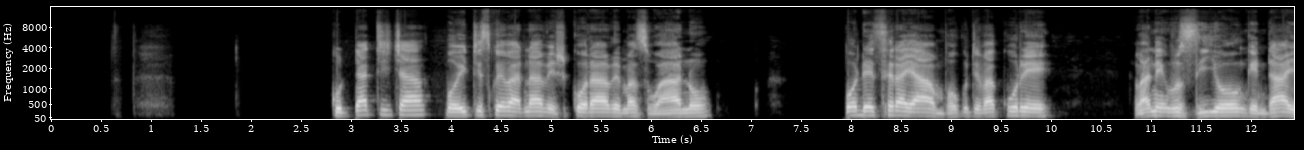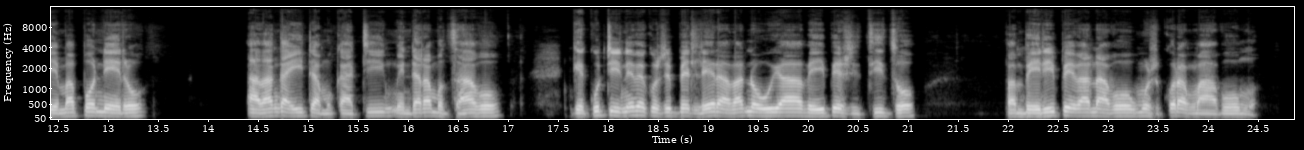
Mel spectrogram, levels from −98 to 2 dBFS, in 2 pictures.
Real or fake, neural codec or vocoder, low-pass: real; none; 14.4 kHz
